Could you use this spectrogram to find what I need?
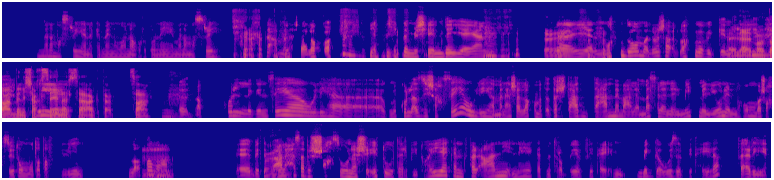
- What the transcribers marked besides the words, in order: giggle; laughing while speaking: "تمام"; chuckle; laughing while speaking: "لأ، ما لهاش علاقة يعني … لوش علاقة بالجنسية"; other background noise
- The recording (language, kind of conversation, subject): Arabic, podcast, إيه رأيك في دور الجيران في حياتنا اليومية؟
